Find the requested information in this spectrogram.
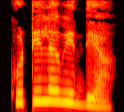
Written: ಕುಟಿಲವಿದ್ಯ

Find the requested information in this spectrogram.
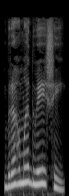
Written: ಬ್ರಹ್ಮದ್ವೇಷ

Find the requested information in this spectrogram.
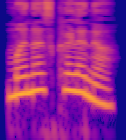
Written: ಮನಸ್ಖಳನ

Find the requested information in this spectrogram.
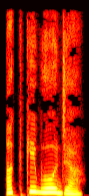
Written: ಆಖುಭುಜ

